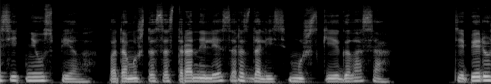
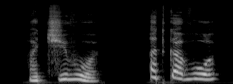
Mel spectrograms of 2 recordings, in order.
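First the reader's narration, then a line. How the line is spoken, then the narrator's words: Sobbing. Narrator (Russian): всхлипнула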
